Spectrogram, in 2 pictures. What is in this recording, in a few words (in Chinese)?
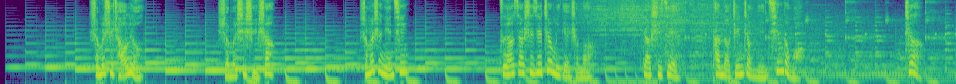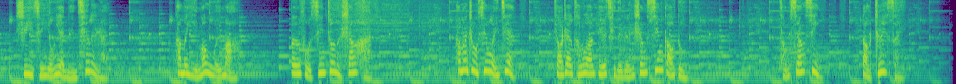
旁白时尚感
